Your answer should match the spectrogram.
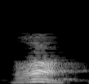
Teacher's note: Yang kedua ya, salah di dalam pengucapannya, yaitu menggunakan apa, menggunakan tenggorokan atau kerongkongan bagian atas atau sejajar seperti makhrajnya ghain ya, gho gho ya, gho.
